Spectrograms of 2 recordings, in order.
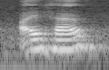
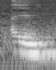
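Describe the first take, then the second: First: Both words are said fully and separately. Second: The words are squeezed into one short syllable. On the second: "आई हैव ना करके आई"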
